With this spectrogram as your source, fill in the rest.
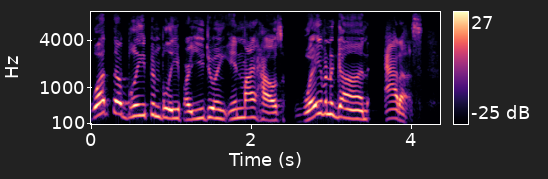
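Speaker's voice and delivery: mild yell, lightly sketched. Retelling how a sleeping seller burst out at them: imitating someone screaming. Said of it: "starts screaming at the top of the lungs".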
